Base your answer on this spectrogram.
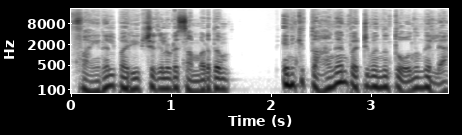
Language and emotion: Malayalam, fearful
